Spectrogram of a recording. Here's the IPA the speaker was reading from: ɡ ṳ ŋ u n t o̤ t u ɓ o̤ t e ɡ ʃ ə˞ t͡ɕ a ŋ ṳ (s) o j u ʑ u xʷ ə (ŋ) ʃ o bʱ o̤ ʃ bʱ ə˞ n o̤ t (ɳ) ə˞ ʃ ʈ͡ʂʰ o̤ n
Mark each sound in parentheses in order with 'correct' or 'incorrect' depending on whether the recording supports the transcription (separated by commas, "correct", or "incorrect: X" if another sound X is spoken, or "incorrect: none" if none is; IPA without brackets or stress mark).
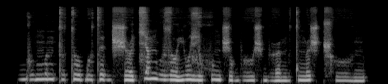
incorrect: z, correct, incorrect: ŋ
